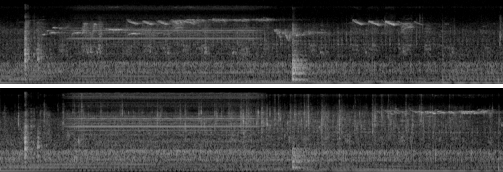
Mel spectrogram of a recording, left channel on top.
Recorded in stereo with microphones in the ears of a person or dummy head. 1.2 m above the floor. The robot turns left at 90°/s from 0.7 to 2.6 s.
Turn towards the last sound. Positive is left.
turn(degrees=35)  # may be behind; listen again after turning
